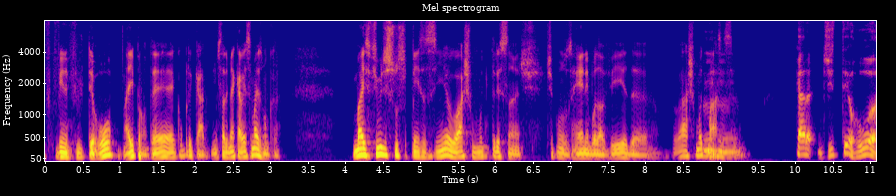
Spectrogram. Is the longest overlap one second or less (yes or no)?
yes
